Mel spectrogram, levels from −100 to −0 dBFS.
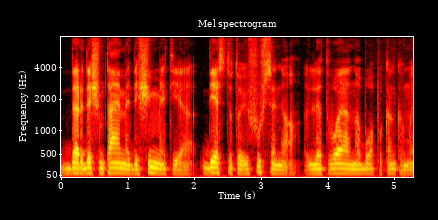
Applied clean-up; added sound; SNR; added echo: none; none; none; none.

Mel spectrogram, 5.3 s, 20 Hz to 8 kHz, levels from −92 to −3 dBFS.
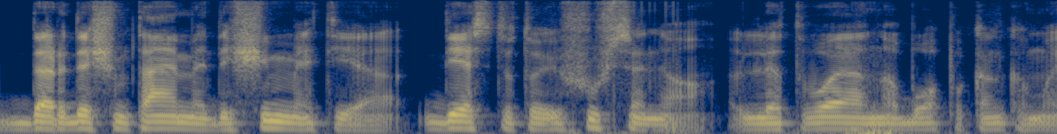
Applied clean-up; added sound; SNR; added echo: neural mask model Resemble Enhance denoiser.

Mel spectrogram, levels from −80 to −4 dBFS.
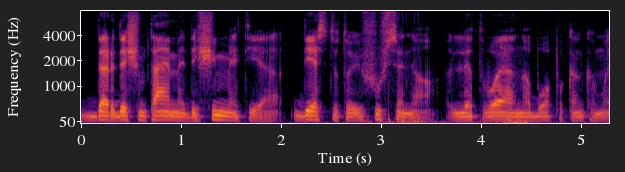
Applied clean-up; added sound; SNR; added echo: none; Zipper (clothing); 13 dB; none.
